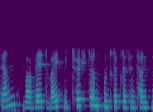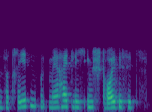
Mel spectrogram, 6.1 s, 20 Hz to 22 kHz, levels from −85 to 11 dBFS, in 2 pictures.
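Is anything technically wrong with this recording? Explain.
Yes. Throughout the speech, the iLBC codec is plainly audible. Each 30 ms frame is coded on its own, and nothing above 3.7 kHz survives, so the speech sounds rough and synthetic. A simple band-limiting filter would dull the sound without adding that grain.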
